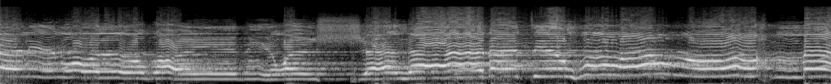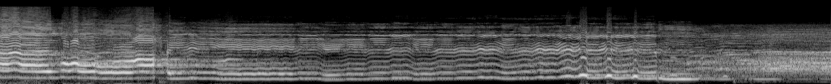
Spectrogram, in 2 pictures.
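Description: A male qari reciting the Qur'an in the melodic tilawah style into a microphone: one long melismatic phrase full of rapid ornamental pitch turns, sung loudly. After about ten seconds it settles into a softer, steadier held line that ends near the close.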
